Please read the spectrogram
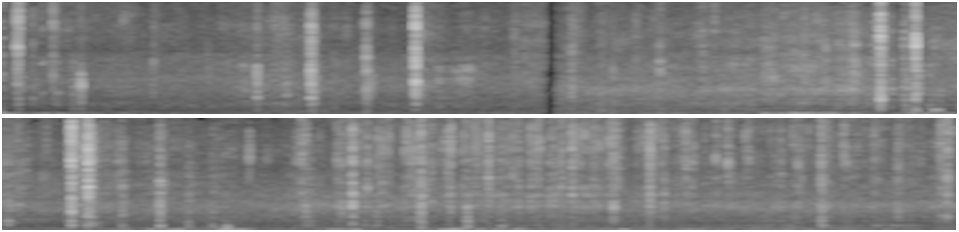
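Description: Scattered sharp snaps and crackles of dry wood: a blade cutting thin branches from a shrub, then a wood campfire crackling, with a few low bumps as things are set on it.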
